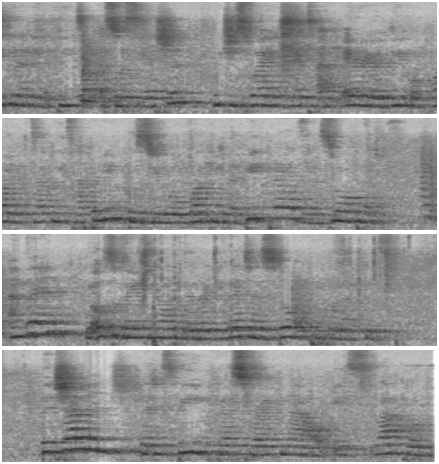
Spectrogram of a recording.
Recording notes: This is an interactive conversation from the fourth panel at #WLS2019 Kampala, Uganda.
